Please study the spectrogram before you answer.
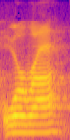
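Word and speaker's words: Oura: have an aura ring a no sorry o u r a is how you spell it aura ring so it's like an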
